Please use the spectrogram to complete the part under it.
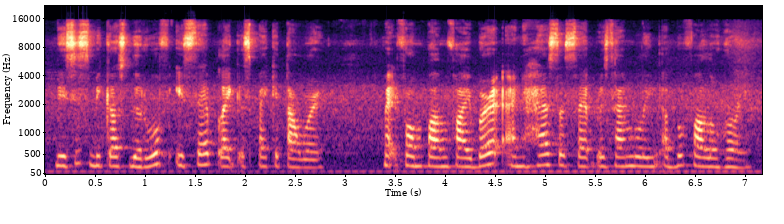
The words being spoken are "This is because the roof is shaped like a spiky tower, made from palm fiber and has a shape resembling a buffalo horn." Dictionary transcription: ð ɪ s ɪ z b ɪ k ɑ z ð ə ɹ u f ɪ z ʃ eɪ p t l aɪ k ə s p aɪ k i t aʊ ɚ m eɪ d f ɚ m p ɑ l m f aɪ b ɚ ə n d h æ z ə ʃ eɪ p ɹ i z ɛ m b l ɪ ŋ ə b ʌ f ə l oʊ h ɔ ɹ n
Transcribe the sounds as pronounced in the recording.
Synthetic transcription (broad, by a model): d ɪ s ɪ s b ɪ k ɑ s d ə ɹ u f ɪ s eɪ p l aɪ k ə s p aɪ k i t aʊ ɚ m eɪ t f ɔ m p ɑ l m f aɪ b ɚ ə n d h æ s ə s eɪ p ɹ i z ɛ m b l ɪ ŋ ə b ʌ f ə l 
